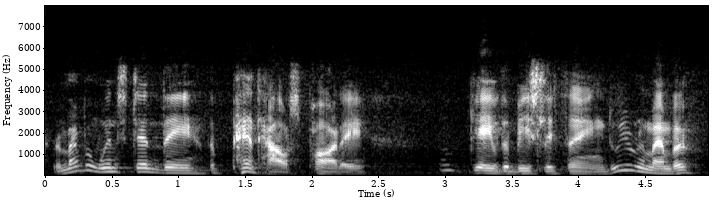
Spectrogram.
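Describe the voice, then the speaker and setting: An actor playing an excitable, courteous gentleman who is devoted to séances, in a theatrical old radio drama style with effusive, old-fashioned clubman's speech. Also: mid-range voice, moderate pace, a little hiss or hum, lightly acted. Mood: enthusiastic. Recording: dull old radio recording.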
